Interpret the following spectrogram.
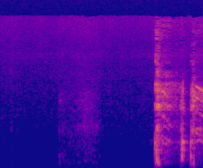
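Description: A man coughing, two or three short, sharp coughs in quick succession about one and a half seconds in.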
